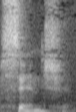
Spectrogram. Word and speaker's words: sinh: over 2 and similarly hyperbolic sine or a sinch of a t is e to the a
